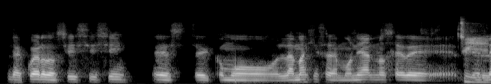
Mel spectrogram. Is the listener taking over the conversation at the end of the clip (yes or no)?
yes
